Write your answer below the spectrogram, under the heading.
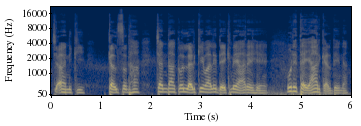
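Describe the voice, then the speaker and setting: A worn village father in a cartoon story, voiced by a man. He speaks earnestly and pleads, his voice mellow and slightly husky. The recording is dry and close. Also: medium pitch, unhurried, dry recording, natural voice. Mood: hopeful. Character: poor, anxious, devoted middle-aged village father. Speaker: father of five daughters. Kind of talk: dubbed cartoon drama.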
